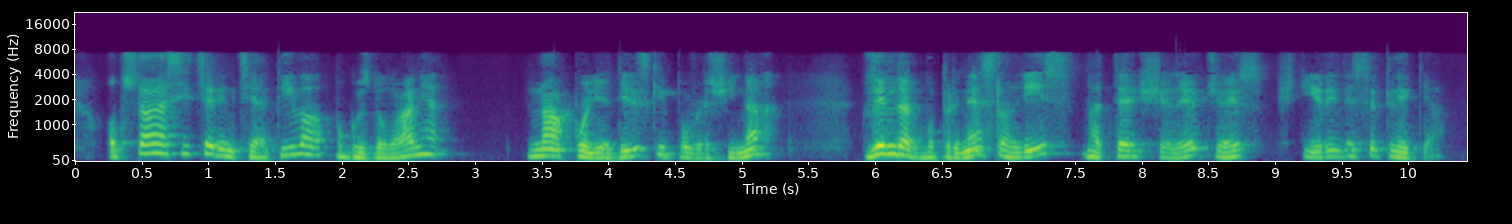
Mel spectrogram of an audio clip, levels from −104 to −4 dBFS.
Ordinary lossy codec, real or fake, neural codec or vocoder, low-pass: AAC, 32 kbps; fake; codec, 16 kHz, 1 kbps, X-Codec, HuBERT features, trained on balanced general audio; 7.2 kHz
